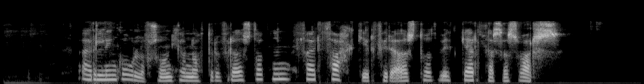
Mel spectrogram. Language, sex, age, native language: Icelandic, female, 40-49, Icelandic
